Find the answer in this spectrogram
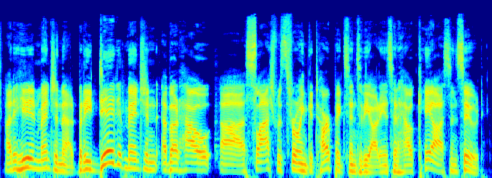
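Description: A man's voice: medium pitch, fairly quick, sharp tone, dry recording. A man, a scientist guest on a podcast, chatting casually with dry wit and rambling stories over a remote call. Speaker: guest, evolutionary biologist. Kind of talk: casual chat.

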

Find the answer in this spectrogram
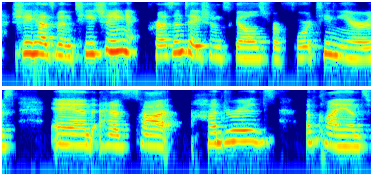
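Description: A woman's voice: medium pitch, fairly bright tone. A woman hosting a podcast, introducing and interviewing her guest with upbeat enthusiasm. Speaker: podcast host.

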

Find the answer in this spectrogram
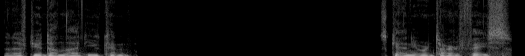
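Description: A man leading a guided meditation, giving gentle step-by-step instructions in short phrases with long pauses between them. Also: sits low, flat delivery, no room sound, clean studio sound. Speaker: podcast host guiding a meditation.

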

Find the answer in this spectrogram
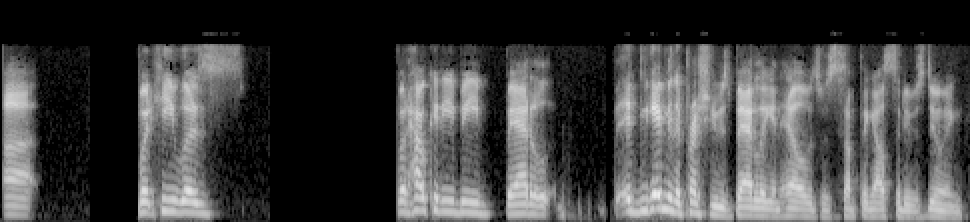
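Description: A man's voice: on the high side, normal speed, pauses often, a bit bright. A man co-hosting a podcast, casually discussing comic books. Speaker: podcast co-host. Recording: dull, lo-fi podcast sound.

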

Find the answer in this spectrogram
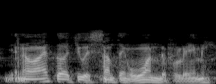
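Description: Low-voiced earnest, halting American trumpeter. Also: male voice, lively intonation. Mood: hurt, indignant. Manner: halting, plain-spoken, boyish. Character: earnest, awkward, lovestruck male jazz trumpet player. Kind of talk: 1950s radio drama acting. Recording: tinny, narrow old radio broadcast.

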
